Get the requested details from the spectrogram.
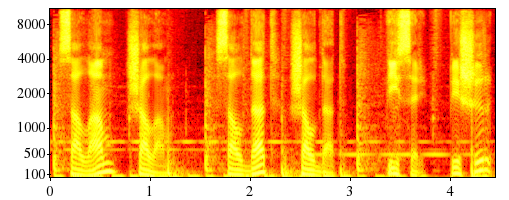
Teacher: типичное для северо-восточных говоров осетинского языка произношение топонима, где «с» звучит как «ша», даже в заимствованиях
